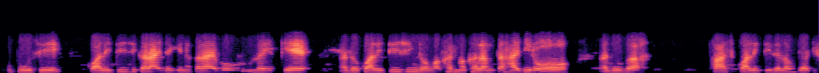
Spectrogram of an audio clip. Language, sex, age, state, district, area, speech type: Manipuri, female, 60+, Manipur, Thoubal, rural, conversation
